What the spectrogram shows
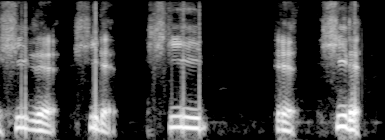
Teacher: a little different because heat it's an imploded releas heat so I put my tongue up on the end of heat but I don't release until I say it · it's a real light tap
